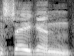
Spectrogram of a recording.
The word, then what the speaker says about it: Sagan: That was brought to you by Brian Sagan. Rhymes with Menachem Begin.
